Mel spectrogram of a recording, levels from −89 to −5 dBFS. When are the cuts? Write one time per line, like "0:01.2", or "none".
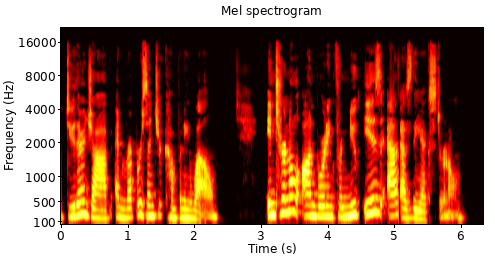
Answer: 0:04.5
0:05.0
